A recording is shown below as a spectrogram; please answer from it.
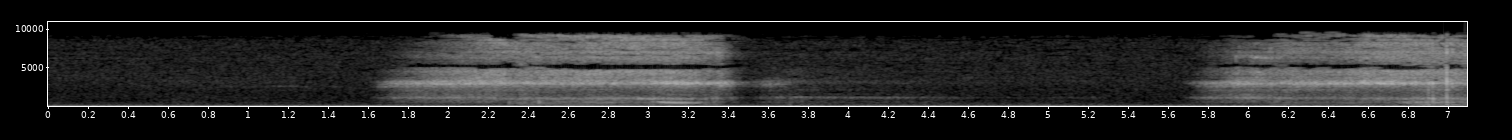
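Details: Snoring recorded with the SnoreLab phone app: two long, rough inspiratory noises of about two seconds each, separated by a quiet pause, over steady low room hum.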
